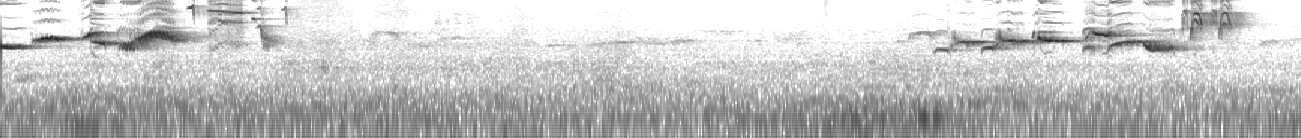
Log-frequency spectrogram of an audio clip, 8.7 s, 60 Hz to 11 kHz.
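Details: Eurasian blackbird (Turdus merula) singing at sunset in Akersloot, Holland, Netherlands, 30 March 2018: a mellow warbled phrase ending in high squeaky twitters, then a quiet pause before another fluty, twittering phrase.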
